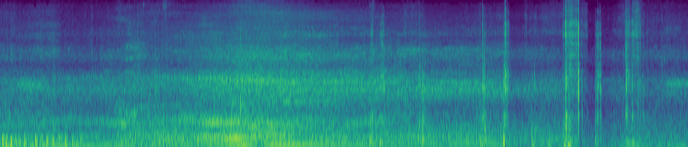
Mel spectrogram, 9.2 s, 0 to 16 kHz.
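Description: Single-cylinder 200 cc motorcycle engine running under the rider with wind noise over it, its low drone easing off about four seconds in as the bike slows to a stop. A few sharp knocks come near the end.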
